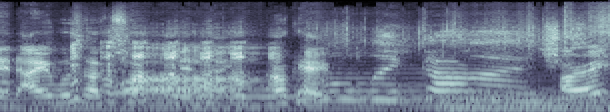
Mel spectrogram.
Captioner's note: laughing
